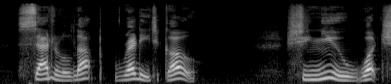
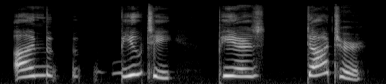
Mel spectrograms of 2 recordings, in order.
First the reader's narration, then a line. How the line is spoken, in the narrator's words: she stammered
